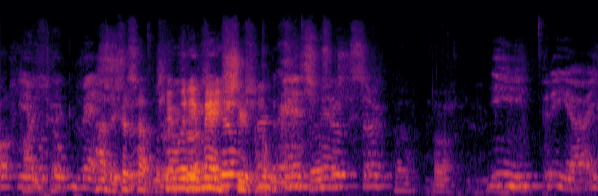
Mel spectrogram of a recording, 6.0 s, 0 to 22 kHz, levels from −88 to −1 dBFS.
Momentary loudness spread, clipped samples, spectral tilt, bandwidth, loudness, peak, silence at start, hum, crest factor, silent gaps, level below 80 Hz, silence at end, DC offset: 23 LU; under 0.1%; -4 dB/octave; 15.5 kHz; -33 LUFS; -12 dBFS; 0 s; none; 24 dB; none; -70 dBFS; 0 s; under 0.1%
